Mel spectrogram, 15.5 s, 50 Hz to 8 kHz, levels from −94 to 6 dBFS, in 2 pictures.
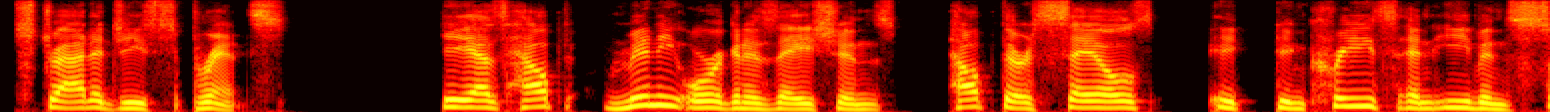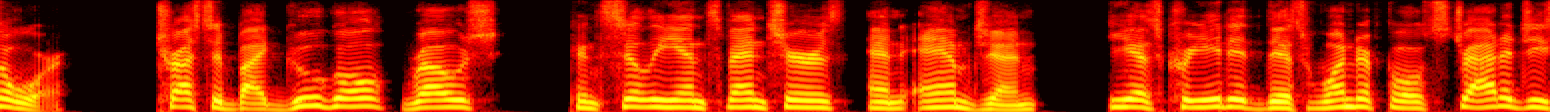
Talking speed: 110 wpm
